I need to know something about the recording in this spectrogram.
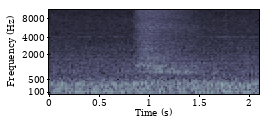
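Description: Small electric cooling fans built into a full-face airsoft helmet, running steadily on medium with a low whirring hum. A short hiss breaks in about a second in.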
